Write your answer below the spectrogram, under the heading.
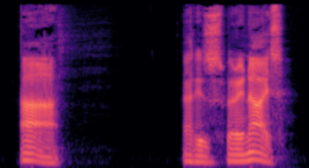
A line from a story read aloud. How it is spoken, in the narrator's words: he said gloomily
